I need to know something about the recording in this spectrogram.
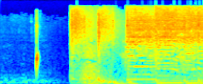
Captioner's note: tongue pop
